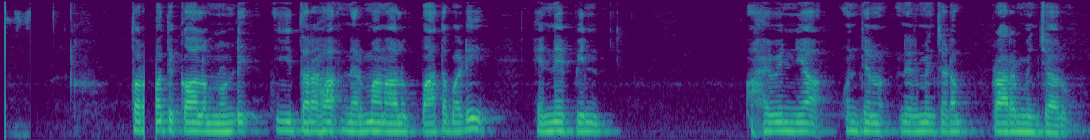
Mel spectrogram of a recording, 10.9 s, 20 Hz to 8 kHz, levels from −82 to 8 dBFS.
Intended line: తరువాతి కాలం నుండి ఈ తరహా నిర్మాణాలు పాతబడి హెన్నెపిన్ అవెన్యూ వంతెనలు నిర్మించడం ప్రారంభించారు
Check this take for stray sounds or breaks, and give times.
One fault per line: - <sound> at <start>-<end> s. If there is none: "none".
- dropout at 1.4-1.6 s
